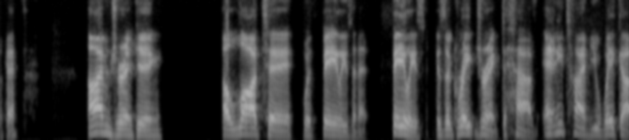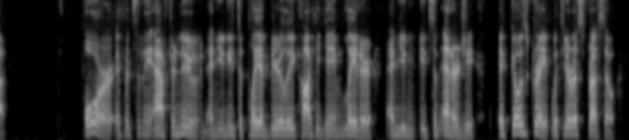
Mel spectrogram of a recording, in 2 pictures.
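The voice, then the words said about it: Imitates another person's voice. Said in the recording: “I'm gonna pull an Allan right here. I'm gonna do my best impression of Allan.”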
